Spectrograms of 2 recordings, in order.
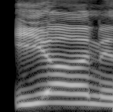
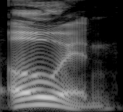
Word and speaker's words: Eoin: I mean, it appears to be a word that would rhyme with groin. – Yes. So, oin. – Pulled a Eoin. Oh, he says Owen.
